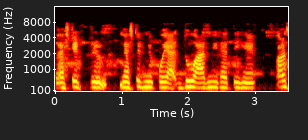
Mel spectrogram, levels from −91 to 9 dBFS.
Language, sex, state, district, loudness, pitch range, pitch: Hindi, female, Bihar, Kishanganj, -17 LUFS, 215-245 Hz, 230 Hz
